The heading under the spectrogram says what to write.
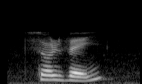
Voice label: "salwei", Bas Rhin; vin; sauge

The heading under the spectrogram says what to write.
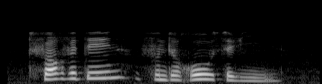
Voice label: "farwedeen", Bas Rhin; vin; teintes des vins roses

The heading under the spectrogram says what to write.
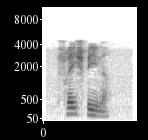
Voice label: "freispeele", Alsace

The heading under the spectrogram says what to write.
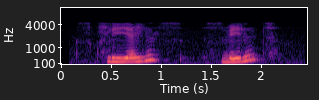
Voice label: "gflejels", alsace

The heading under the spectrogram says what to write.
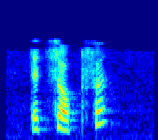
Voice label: "zapfe", Bas Rhin; vin; bouchon

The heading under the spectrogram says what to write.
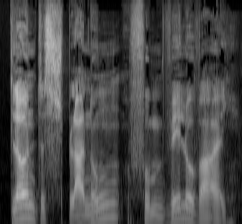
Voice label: "landesplanung", alsace

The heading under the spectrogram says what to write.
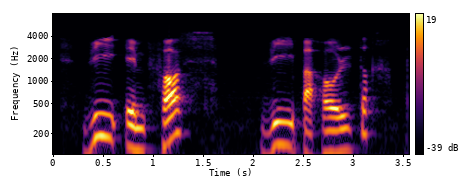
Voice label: "wiim fass", alsace; vin; vin en vrac

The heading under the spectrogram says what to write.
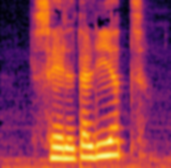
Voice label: "heldenlied", alsace

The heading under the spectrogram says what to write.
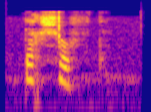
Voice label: "schaft", alsace

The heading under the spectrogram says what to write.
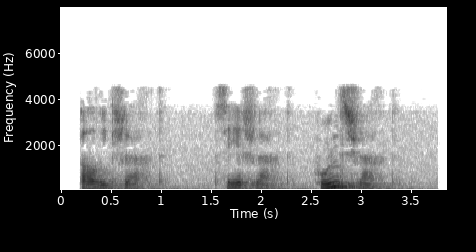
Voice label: "arig schlacht", alsace; meteo

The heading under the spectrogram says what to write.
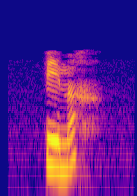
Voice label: "bemmer", Bas Rhin; vin

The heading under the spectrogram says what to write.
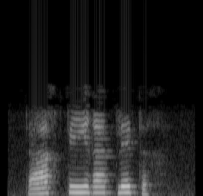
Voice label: "erbeereblatter", alsace

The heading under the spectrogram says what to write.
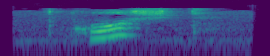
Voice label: "bruscht", alsace

